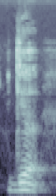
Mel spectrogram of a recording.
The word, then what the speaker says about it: ज्ञ: बन जाएगा है ना ज्ञ उच्चारण की दृष्टि से इसमें क्या आ जाता है ग अय को हम लोग पढ़ते हैं ज्ञ है ना ठीक है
